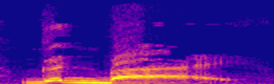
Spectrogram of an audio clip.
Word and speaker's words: goodbye: Igual o choque de o D com o M em good morning, então o D e o B. Goodbye, choca, então engole o D. Goodbye.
